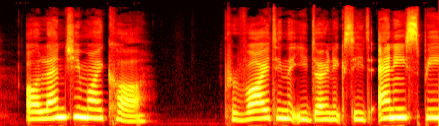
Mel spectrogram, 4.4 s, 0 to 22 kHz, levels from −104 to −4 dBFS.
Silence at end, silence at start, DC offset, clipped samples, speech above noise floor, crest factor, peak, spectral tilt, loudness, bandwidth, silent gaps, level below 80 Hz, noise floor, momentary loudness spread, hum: 0 s; 0.25 s; under 0.1%; under 0.1%; 57 dB; 14 dB; -2 dBFS; -3.5 dB/octave; -16 LUFS; 16.5 kHz; none; -64 dBFS; -72 dBFS; 10 LU; none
